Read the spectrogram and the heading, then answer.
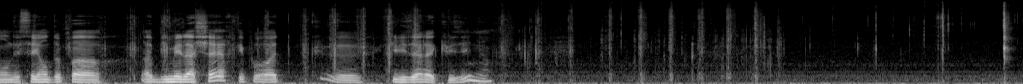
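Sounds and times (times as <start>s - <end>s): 
speech: 0.0s - 5.1s
scalpel cutting the base of a fish's fins during skinning: 0.0s - 10.2s.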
